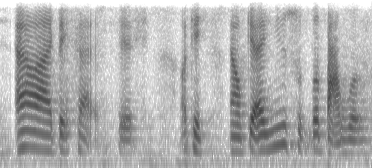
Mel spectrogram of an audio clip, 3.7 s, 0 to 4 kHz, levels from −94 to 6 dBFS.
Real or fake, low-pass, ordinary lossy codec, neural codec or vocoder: fake; 3.6 kHz; Opus, 32 kbps; codec, 16 kHz, 0.5 kbps, FunCodec, trained on Chinese and English, 25 frames a second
